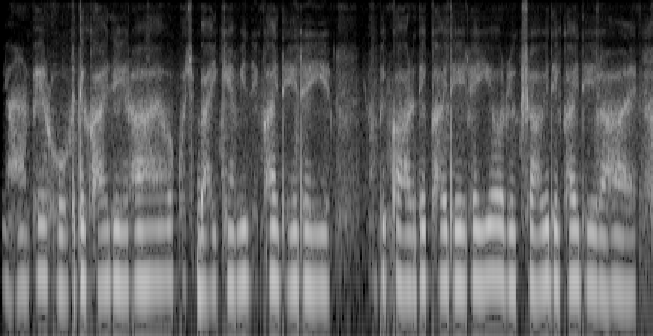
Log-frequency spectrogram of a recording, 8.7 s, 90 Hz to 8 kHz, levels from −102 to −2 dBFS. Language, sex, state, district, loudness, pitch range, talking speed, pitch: Hindi, male, Chhattisgarh, Bastar, -34 LUFS, 180-190 Hz, 195 wpm, 185 Hz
